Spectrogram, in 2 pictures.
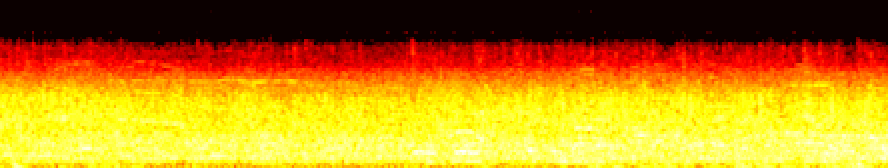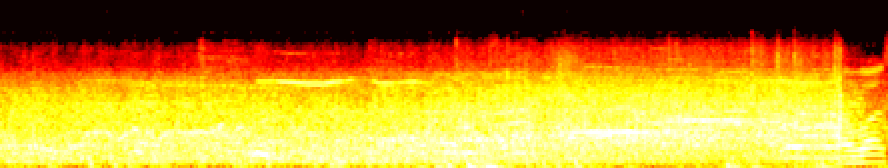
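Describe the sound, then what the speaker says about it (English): A large crowd at a Wigan v Warrington rugby league match in Central Park applauds a try, a dense, steady roar of clapping and cheering that runs the whole time and swells slightly toward the end, with a commentator talking over it. "giving Ellery Hanley a good round of applause"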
